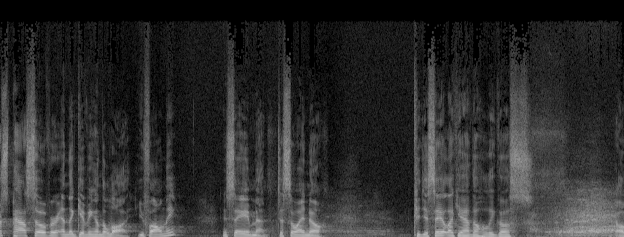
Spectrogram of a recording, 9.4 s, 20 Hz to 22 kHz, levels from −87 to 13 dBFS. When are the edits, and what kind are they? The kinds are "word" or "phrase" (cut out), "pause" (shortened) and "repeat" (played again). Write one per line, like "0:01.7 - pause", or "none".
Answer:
none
